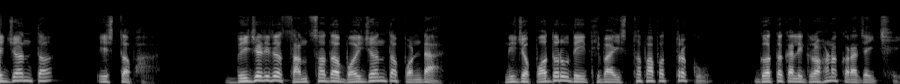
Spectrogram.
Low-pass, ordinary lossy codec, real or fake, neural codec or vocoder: 9.9 kHz; none; real; none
